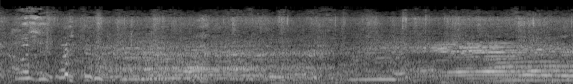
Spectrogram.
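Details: Agitated cattle unloading from a truck give a series of moos: a wavering call, then sustained lowing that dips and rises, ending in a higher, stretched bellow, with a low engine rumble and brief human voices.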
